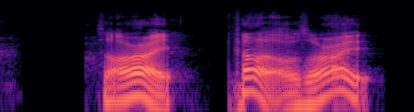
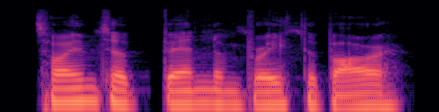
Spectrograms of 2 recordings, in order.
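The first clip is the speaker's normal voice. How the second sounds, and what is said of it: Put-on generic Irish accent. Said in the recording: “Can you do it in her accent ... Is it Irish? ... Irish, yeah ... Is that the wrong Irish? ... It's quite generic Irish ... I think that was quite Northern Irish”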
